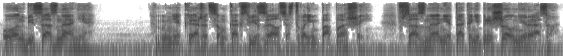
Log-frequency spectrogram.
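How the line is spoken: Snapped. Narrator (Russian): огрызнулся Артем

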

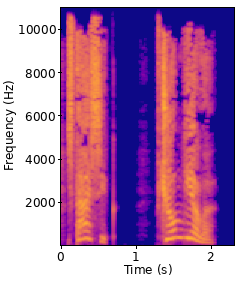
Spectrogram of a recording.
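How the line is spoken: Anxious shout. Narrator (Russian): тревожно крикнула она

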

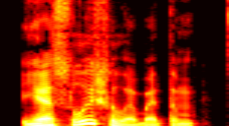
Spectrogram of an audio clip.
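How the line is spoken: Calm objection. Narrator (Russian): спокойно возразил ему Антон

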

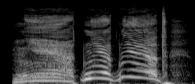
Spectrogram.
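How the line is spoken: Shocked hoarse wheeze. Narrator (Russian): потрясенно сипел Аяшики

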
